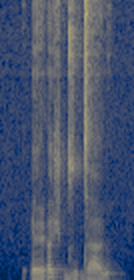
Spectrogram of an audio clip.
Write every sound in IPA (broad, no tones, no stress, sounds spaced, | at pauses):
ʔ ɛ ɽ ʌ ʃ d u d a ɳ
